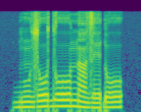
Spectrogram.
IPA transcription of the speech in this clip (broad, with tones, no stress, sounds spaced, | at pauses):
b ũ˨ z o˦ d oː˦ n ã˨ z e˨ ɗ o˦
